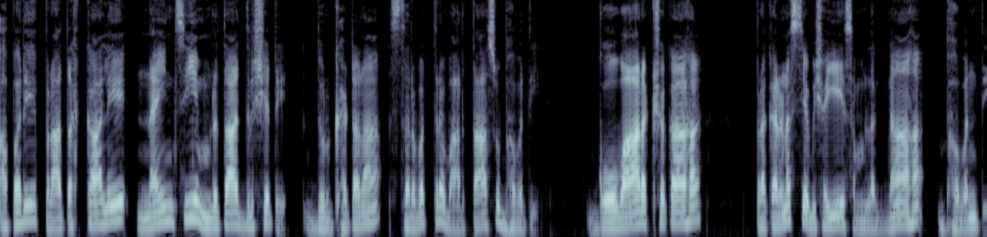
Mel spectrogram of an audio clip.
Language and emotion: Sanskrit, neutral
